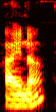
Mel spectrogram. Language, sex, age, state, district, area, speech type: Telugu, male, 18-30, Telangana, Khammam, urban, spontaneous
